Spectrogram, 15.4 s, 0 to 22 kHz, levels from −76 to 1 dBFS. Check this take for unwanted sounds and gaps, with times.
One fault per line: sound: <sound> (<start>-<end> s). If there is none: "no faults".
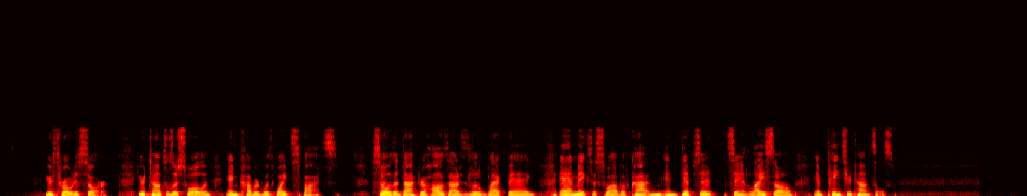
no faults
